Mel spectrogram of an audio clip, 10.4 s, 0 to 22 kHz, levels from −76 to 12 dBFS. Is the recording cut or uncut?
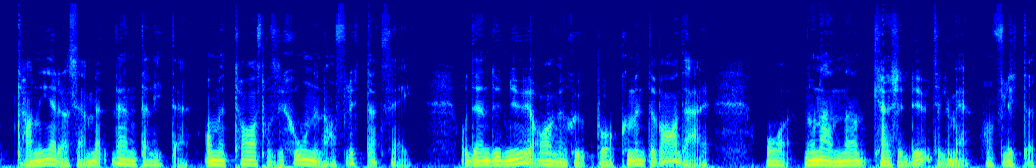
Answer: cut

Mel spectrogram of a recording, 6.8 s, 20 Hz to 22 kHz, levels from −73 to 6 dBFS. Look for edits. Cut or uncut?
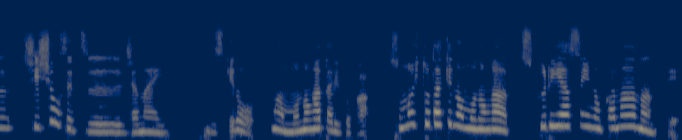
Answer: cut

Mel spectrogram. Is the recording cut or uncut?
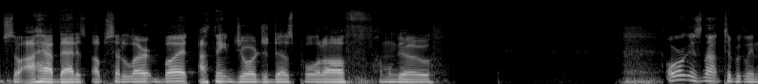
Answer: uncut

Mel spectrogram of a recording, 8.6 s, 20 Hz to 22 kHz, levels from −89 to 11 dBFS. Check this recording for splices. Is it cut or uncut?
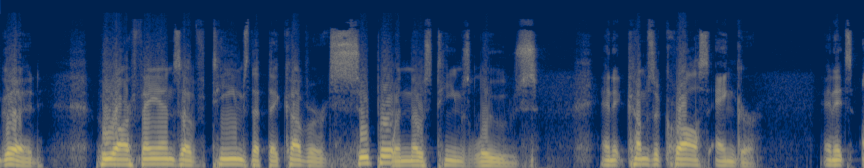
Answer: cut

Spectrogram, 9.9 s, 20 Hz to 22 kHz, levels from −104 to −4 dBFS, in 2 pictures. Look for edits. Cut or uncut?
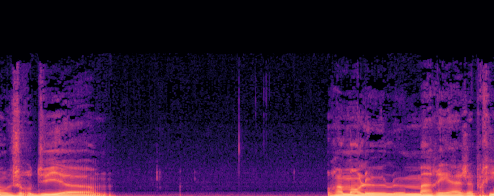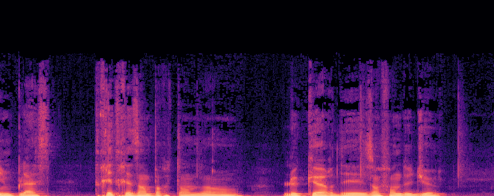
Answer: uncut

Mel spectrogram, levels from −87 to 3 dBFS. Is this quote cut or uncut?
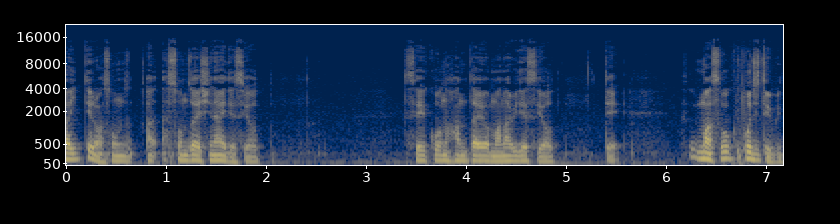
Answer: uncut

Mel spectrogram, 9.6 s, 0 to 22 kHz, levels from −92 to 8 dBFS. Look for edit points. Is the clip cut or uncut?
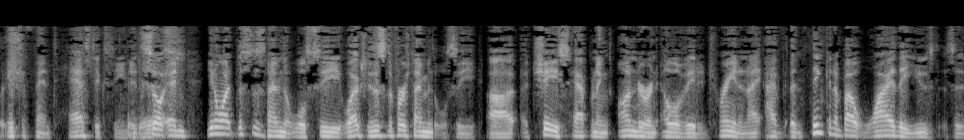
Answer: cut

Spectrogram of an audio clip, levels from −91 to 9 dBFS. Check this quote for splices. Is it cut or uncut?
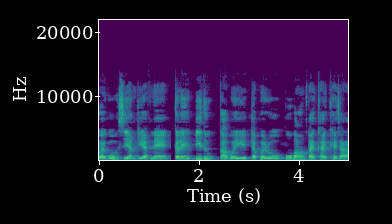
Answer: cut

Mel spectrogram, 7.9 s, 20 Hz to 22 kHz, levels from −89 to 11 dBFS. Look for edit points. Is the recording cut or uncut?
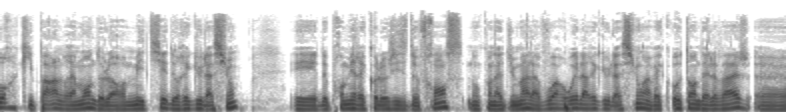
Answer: uncut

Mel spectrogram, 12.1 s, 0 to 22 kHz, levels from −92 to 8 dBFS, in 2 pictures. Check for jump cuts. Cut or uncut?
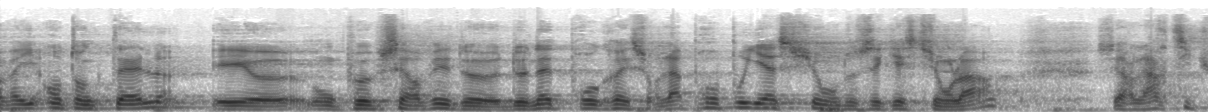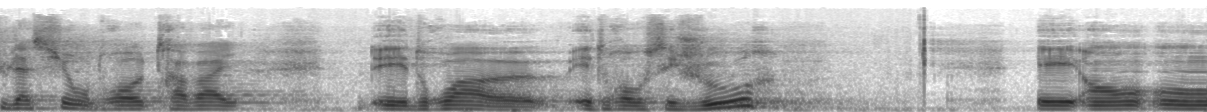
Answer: uncut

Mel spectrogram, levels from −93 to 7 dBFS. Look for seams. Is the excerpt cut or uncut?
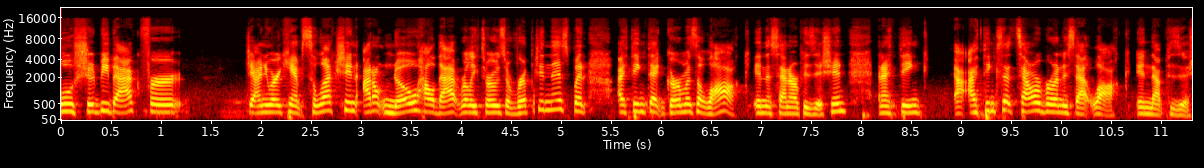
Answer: cut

